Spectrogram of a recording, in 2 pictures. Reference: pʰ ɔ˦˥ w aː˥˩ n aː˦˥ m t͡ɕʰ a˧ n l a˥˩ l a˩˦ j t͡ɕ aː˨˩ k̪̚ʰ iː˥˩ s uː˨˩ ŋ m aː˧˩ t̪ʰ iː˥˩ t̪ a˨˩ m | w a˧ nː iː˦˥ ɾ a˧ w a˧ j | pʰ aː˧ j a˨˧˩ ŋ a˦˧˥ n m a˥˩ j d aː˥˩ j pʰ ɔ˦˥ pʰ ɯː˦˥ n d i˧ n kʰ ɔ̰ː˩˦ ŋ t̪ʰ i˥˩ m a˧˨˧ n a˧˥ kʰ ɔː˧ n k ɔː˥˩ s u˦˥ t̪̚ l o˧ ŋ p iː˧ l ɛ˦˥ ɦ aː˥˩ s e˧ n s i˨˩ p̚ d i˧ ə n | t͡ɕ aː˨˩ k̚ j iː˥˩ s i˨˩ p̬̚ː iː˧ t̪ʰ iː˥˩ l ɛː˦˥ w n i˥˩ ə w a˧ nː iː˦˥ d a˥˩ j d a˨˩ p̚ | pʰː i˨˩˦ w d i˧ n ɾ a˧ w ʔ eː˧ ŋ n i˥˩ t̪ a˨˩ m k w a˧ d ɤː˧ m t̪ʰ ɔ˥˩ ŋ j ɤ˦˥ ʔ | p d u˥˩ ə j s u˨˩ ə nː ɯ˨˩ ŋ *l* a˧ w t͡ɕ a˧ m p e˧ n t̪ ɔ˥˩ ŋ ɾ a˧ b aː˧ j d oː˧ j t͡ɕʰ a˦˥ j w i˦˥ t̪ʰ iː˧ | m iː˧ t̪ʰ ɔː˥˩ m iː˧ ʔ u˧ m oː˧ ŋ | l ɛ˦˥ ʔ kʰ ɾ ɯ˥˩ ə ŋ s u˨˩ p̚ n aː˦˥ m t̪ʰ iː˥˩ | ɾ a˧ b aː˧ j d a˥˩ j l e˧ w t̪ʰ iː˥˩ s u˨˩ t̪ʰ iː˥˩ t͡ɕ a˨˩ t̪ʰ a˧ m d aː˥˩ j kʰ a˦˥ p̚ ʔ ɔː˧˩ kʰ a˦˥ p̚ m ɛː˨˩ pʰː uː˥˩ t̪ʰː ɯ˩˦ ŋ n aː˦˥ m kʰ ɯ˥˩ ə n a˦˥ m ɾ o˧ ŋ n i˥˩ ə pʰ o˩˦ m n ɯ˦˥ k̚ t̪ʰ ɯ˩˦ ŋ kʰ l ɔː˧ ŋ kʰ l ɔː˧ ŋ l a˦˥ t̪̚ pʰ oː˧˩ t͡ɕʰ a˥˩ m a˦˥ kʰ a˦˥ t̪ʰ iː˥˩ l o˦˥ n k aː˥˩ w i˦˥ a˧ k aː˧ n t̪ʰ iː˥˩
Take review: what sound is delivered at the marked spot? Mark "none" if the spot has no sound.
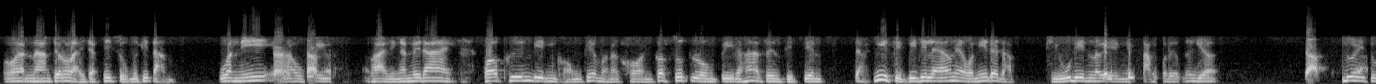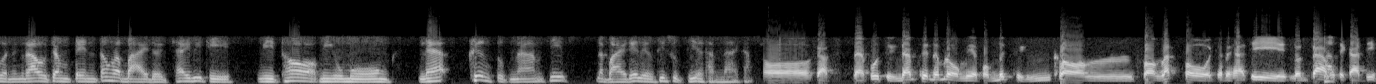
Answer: ɾ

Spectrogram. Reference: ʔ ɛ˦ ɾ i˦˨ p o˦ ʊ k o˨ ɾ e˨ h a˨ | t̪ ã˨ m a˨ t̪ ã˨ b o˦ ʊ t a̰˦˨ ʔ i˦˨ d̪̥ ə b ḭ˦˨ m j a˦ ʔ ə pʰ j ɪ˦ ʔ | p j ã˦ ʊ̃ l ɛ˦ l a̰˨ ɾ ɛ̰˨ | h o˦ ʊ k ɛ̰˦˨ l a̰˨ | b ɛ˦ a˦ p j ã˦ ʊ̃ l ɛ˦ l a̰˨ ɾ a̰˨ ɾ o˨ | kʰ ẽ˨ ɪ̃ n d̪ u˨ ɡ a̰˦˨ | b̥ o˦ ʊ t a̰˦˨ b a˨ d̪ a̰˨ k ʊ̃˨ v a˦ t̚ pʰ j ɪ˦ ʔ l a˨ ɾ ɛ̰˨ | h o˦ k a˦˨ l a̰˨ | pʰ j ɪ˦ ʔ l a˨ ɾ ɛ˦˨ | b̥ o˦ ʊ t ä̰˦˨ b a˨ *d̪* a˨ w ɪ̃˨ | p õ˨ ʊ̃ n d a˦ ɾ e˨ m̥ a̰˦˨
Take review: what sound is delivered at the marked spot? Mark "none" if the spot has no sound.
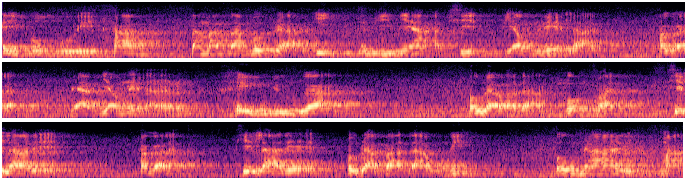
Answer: d̪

